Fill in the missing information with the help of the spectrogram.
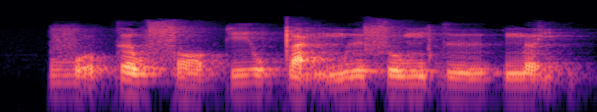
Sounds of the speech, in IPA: vo̰˧˥kə˧w sɔ̤˨˩ki˧wt̪a̰˧˨ŋ mɨ˧su˧m kɨ˧ | nə̰˧˨jʔ

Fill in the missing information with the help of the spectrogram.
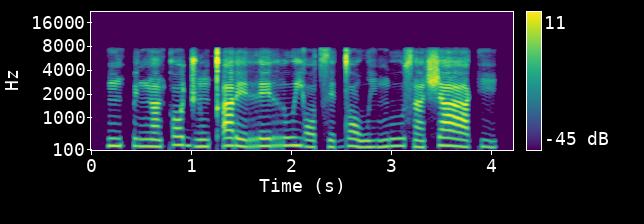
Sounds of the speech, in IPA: ĩ˨k͡pɪ˨ŋã˨kɔ˦ d͡ʒũ˨kʼa˦ɾe˨ re˦ ruː˦jɔ˨t͡sɪ˨ dɔ˦˨wi˨ ŋuː˦sã˨ ʃaː˦˨ki˨

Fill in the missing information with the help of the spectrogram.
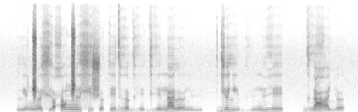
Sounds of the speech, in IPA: lʲa˩ŋ͡ǁœ˧ xʲɔ˧ħɔ˥ŋ͡ǁɘ˥ xʲɘ˥ʃœ˩ke˥dʱœ˥ ɡʱe˩ɡʱe˧ n̪a˥lœ˩ny˩ | ɡʲœ˥lʲe˩ bʱy˩ŋy˥ɦe˥ | ɡʱɘ˥ʕa˩ʎœ˩

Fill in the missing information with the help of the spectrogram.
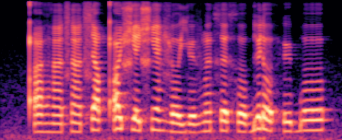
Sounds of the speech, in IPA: qʼə˩ ɦã˩ sã˩sɛ˧ qʼo˥ɕɛ˧ ɕɛ̃˧ɮo˩ jʏ˩ və̃˧xə˧ xo˩ɡʏ˥ɾo˩ hʉ˧bo˥

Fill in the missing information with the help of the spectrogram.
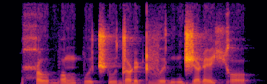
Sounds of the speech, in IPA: ħobɔm pʊt͡ʃʼudɔ ɽəʈ vədnd͡ʒʌ ɽɛçɔ

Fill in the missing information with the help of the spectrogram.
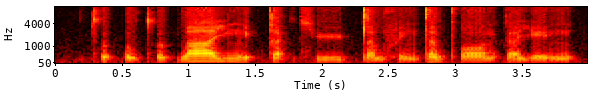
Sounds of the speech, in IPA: t̪ʰʊ˨k̚o˨˩wt̪ʰʊ˨k̚ waː˥jŋɪ˨k̚ t̪ɐ˨k̚t͡sʰyː˨˥p̚t̪ɐ˨˩wfɪ˨˩ŋ t̪ɐ˥wpʰɔː˨˧nkɐ˨˥j ɪ˨˥ŋ

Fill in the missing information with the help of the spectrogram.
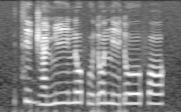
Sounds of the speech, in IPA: t͡si˦ d͡ʒã˨ɲiː˦ no˦fu˨ɗo˦ ni˨ ɗoː˦fɔ˦

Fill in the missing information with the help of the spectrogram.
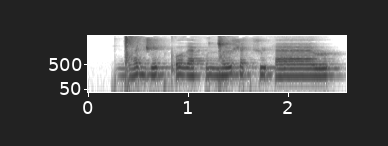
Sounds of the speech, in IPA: ɡ͡ǀæ d͡ʒekpʼoðæhu ŋ͡ǀøʃækʃyhæːɹ

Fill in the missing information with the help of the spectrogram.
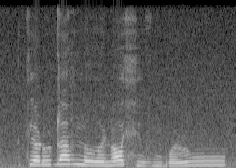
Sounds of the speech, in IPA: kʲɒ˦ɽu˦ɖa˥v nɤː˨ ɳɒ˥xʲu˩vmbo˩ ɭuː˦

